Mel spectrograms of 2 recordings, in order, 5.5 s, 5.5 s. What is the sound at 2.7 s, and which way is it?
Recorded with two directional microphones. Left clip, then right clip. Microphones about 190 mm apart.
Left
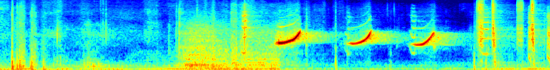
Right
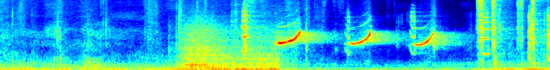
Whistling, 5° left (ahead or behind).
